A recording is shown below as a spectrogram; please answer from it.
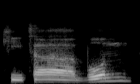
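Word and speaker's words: كتابٌ: I only pronounce it as a noon. I don't actually write a noon on the letter. So if I say kitabun, I don't put kaf, ta, alif, ba, noon.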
